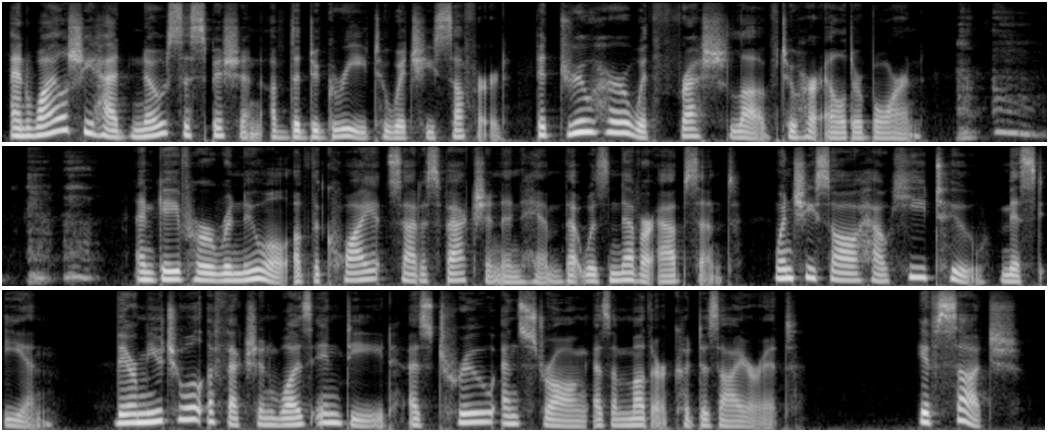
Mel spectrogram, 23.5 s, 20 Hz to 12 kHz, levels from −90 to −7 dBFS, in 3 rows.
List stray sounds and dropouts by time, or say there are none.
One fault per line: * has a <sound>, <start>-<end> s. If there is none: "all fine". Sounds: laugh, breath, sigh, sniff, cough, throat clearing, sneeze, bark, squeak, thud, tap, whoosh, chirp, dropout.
* has a throat clearing, 7.1-8.7 s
